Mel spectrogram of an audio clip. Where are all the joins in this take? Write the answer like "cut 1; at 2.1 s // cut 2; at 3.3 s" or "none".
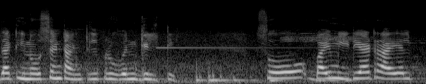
none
